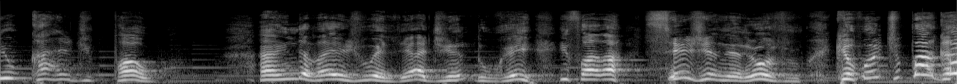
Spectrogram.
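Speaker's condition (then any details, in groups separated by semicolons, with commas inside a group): Cerebral palsy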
